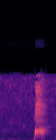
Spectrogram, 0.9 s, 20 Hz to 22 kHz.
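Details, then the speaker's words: 13-day-old baby girl relaxing on the couch with dad: a single tiny, high-pitched newborn sneeze in a quiet room. "Oh, bless you. Sneezers. Sneezers."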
